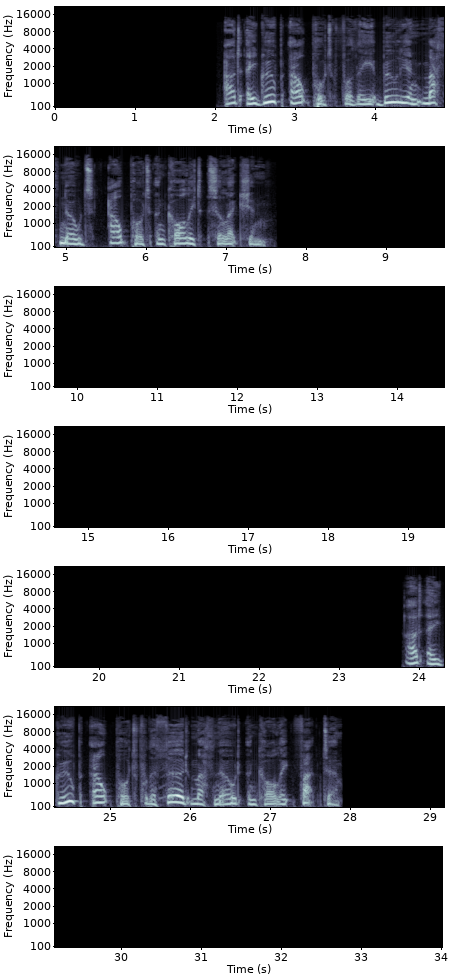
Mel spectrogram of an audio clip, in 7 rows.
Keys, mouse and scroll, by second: 2.6-4.0 middle drag, 5.1 click, 5.5-6.6 drag, 8.3 click, 8.5-10.3 drag, 12.9 click, 14.1-14.9 scroll down 4, 14.9-15.4 scroll down 2, 16.1-21.0 drag, 26.6 click, 30.5 click, 31.8-34.0 drag.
